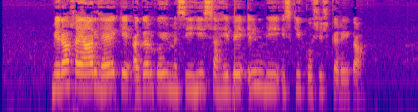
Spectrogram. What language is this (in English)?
Urdu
